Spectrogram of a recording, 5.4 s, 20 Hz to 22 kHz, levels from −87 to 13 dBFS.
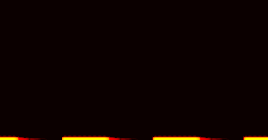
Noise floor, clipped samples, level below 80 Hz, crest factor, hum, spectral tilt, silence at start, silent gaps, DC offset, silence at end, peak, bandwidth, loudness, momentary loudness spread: -86 dBFS; under 0.1%; -88 dBFS; 8 dB; none; -21 dB/octave; 0 s; none; under 0.1%; 0 s; -8 dBFS; 0.4 kHz; -16 LUFS; 11 LU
